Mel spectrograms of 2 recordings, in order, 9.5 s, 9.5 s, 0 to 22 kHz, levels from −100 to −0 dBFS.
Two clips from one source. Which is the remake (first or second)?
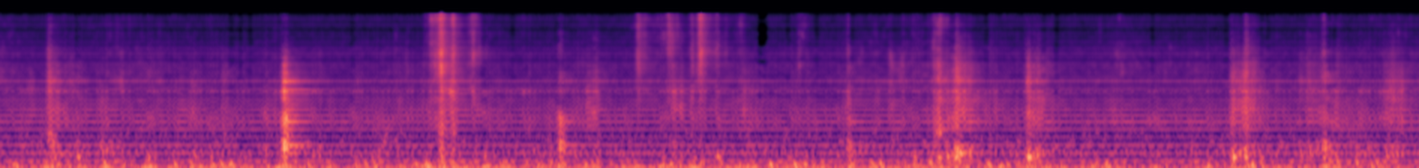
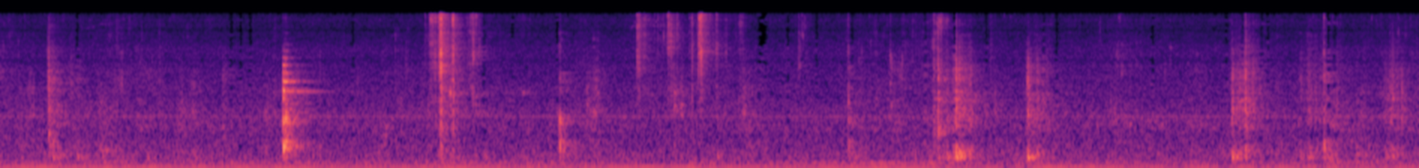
first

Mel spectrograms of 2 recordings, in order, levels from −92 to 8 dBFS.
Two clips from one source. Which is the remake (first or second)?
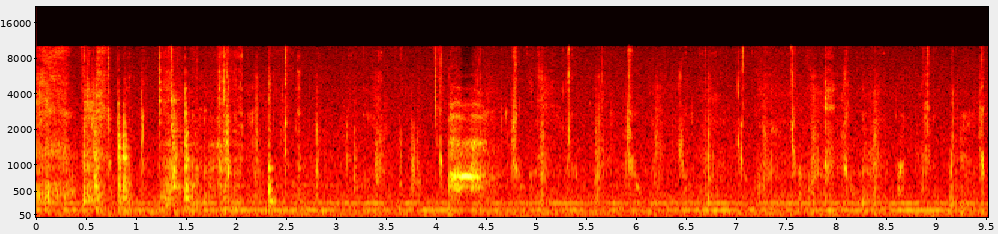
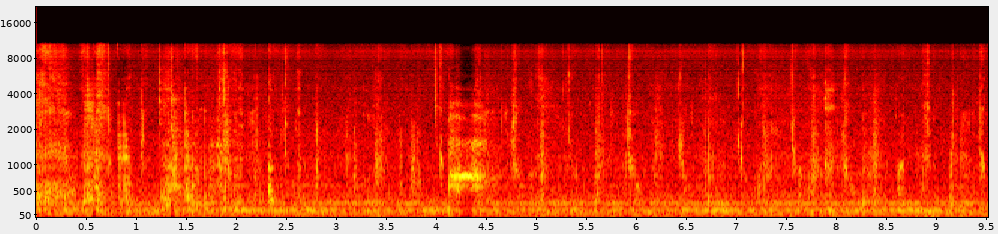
second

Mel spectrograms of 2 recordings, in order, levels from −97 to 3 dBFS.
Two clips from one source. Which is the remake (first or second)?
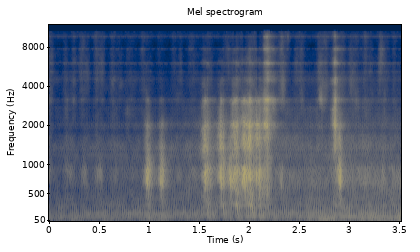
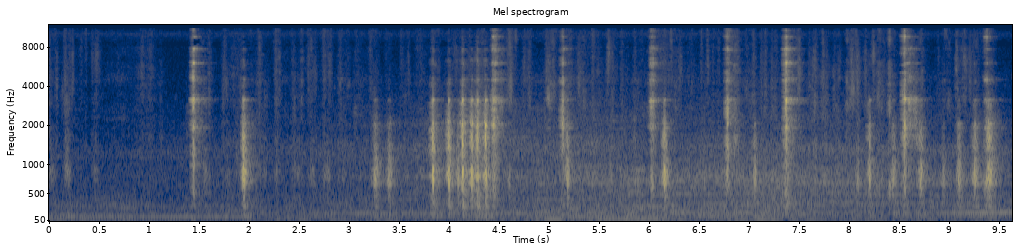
first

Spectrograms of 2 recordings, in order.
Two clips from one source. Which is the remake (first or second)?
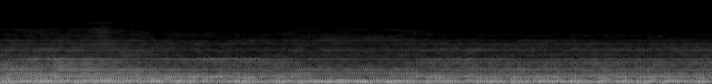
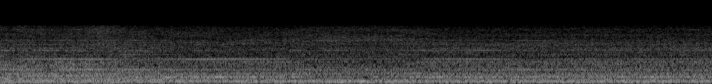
first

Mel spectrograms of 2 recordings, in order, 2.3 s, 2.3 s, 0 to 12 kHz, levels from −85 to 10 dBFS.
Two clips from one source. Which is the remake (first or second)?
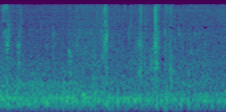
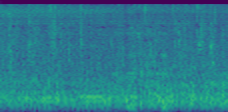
second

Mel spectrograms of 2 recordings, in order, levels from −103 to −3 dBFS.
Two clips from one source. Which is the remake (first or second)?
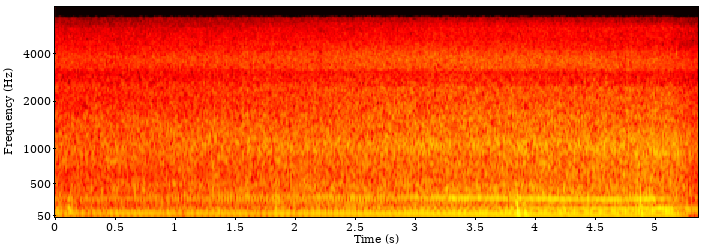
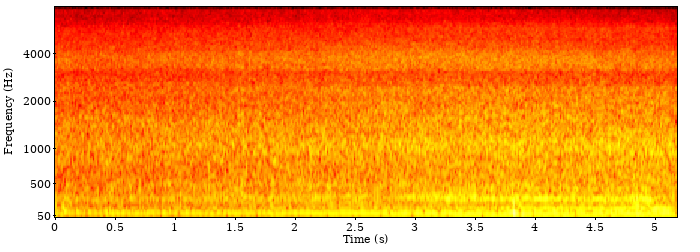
second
